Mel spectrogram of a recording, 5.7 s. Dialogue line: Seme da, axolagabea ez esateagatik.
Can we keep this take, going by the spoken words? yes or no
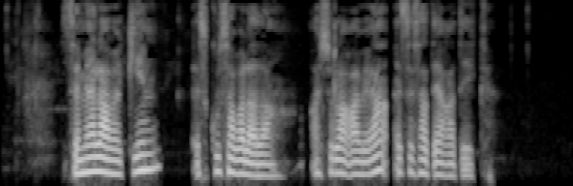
no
